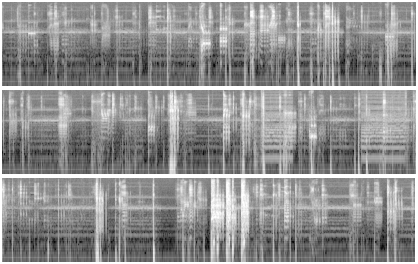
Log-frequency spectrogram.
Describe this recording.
Freya a speak and math. Some hardware processing.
